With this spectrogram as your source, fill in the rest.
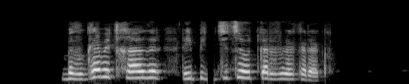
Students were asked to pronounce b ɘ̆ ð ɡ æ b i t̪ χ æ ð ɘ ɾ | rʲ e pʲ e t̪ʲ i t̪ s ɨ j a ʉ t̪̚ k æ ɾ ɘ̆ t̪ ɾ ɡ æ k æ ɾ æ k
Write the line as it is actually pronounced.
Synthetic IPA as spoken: b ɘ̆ ð ɡ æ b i t̪ χ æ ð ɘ ɾ | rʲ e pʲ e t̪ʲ i t̪ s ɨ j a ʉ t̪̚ k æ ɾ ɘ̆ ɾ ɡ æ k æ ɾ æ k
